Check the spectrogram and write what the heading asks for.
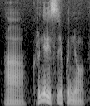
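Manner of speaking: low, soft acknowledgement; subdued sympathetic reply. Retold or imitated. Official placating an upset father, low and subdued. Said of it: "이제 이렇게 말했어".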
